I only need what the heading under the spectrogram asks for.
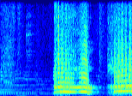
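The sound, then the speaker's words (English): A person makes two loud, sustained bird-call imitations, each a steady whistly, voiced hoot with a brief gap between them. “I can't do the bird noise.”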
